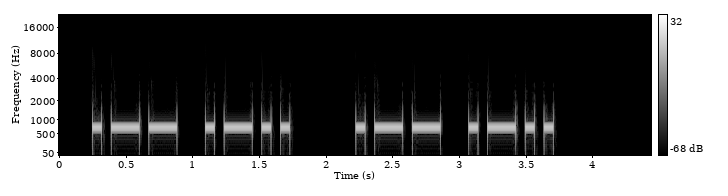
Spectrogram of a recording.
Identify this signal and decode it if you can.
Morse code, heard as a keyed tone, about 17 wpm, 700 Hz. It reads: WL WL
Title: Abbreviations Repeated 3x - 17wpm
